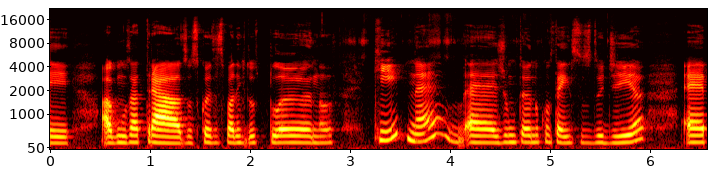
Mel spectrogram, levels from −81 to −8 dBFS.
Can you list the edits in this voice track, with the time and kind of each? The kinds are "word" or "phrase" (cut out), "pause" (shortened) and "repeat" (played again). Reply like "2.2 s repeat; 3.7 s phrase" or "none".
1.9 s word; 5.0 s word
